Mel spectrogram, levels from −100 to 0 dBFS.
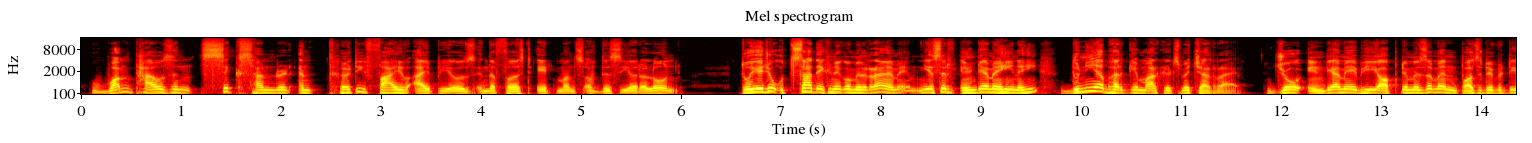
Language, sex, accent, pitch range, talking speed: English, male, Indian, 115-160 Hz, 135 wpm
